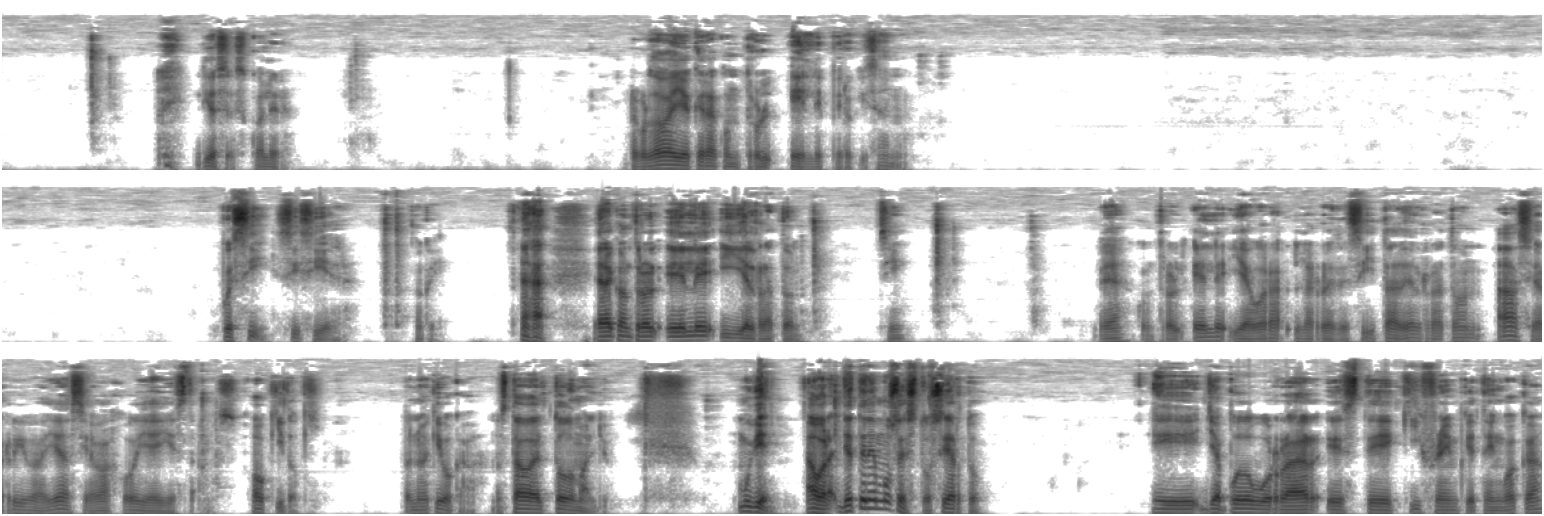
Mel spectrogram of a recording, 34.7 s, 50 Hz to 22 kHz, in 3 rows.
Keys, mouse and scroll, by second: 0.1 ctrl+l, 2.1 ctrl+a, 7.0-8.2 middle drag, 8.2-9.2 scroll up 2, 9.2 scroll down 2, 9.4 scroll up 2, 10.0 scroll up 2, 10.6 scroll down 2, 11.0 scroll up 2, 11.5 scroll down 2, 13.4 scroll down 2, 13.8 scroll up 2, 14.2 scroll down 2, 15.8 Return, 20.0 ctrl+l, 21.4 middle click, 21.9 middle click, 22.2 middle click, 23.1 middle click, 23.5 scroll up 2, 23.9 scroll down 2, 25.1 scroll up 1, 26.0 Escape, 26.8 scroll down 1, 27.0 middle click, 28.0 scroll down 1, 28.3-29.7 middle drag, 29.8 middle click, 30.4-31.6 middle drag.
